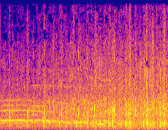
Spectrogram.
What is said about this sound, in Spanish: Y sé que hay muchos funcionarios públicos aquí en esta plaza. Un aplauso para ellos.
